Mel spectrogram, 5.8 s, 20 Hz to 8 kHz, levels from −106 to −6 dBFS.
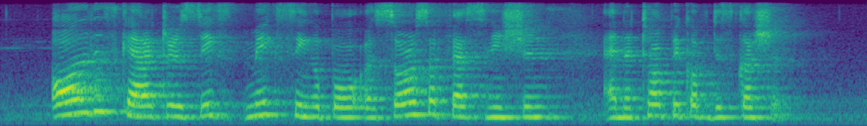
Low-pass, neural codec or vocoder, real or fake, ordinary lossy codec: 7.2 kHz; none; real; none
